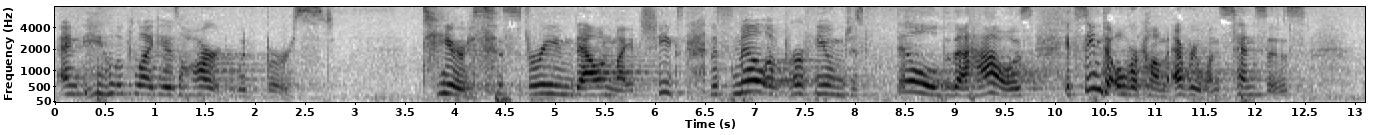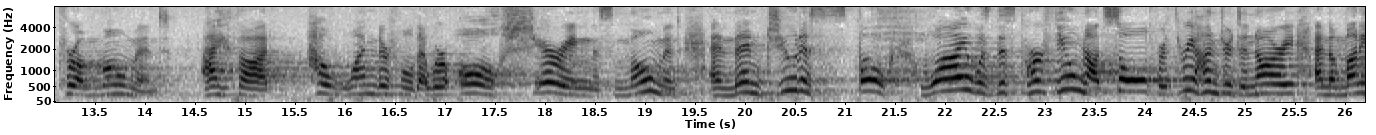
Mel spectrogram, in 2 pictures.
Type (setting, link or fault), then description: setting, large echoing room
